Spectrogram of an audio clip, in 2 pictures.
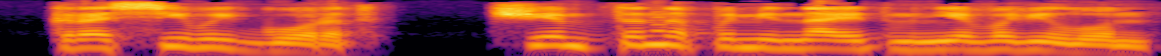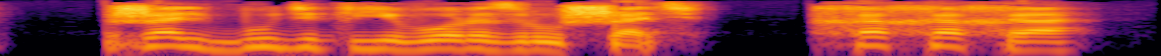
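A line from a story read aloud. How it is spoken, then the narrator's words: Laughing. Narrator (Russian): рассмеялся Радонис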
